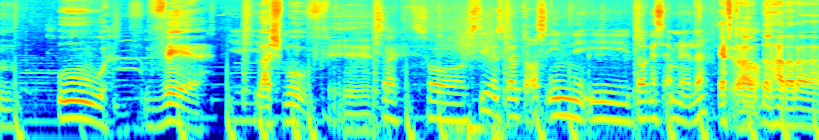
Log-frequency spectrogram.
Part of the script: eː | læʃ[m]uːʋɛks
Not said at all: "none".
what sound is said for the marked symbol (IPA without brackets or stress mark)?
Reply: m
